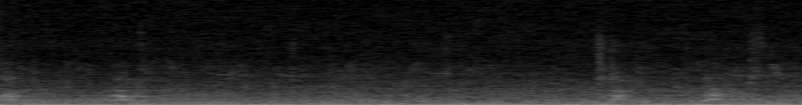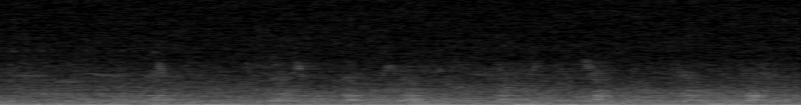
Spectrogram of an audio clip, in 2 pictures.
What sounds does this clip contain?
dog barking or whining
